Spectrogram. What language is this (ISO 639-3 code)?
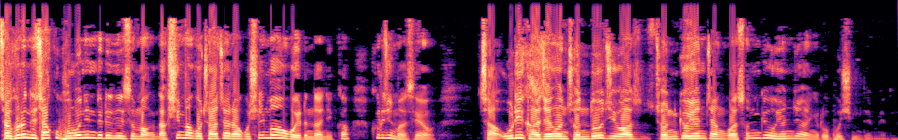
kor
